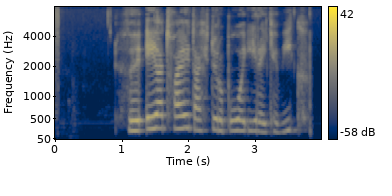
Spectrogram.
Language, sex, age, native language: Icelandic, male, 11, Polish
